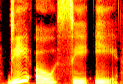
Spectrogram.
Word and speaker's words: doce: 12 is doce, D-O-C-E, pronounced doce.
